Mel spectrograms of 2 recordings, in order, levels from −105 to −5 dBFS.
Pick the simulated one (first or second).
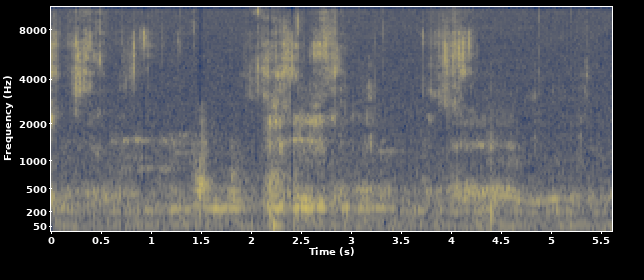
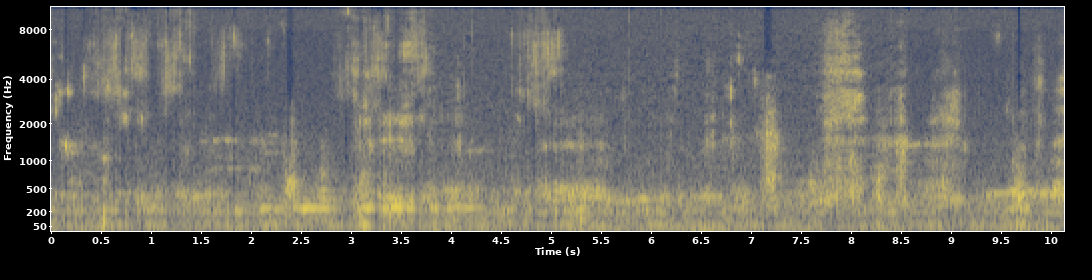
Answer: first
